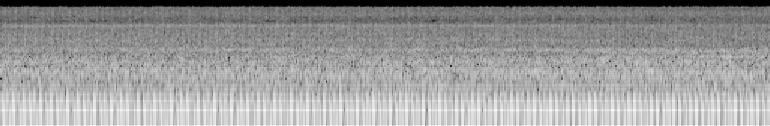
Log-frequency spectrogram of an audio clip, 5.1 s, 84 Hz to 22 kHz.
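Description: Generac MegaForce 6500 portable generator's engine running steadily and slowly dropping in speed from its governed no-load speed toward idle, because the idle control has just been switched on.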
